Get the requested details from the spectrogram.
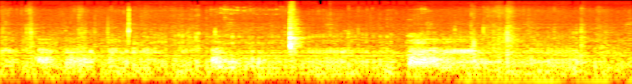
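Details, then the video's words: A mother cat summons her kittens to drink milk with soft rhythmic pulsed purring trills. A stronger burst begins just after four seconds, and a sharp click sounds near the three-second mark. "Mother cat calls her kittens to drink milk"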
